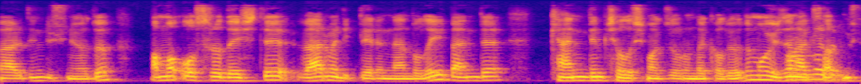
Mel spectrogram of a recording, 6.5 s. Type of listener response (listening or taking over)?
taking over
